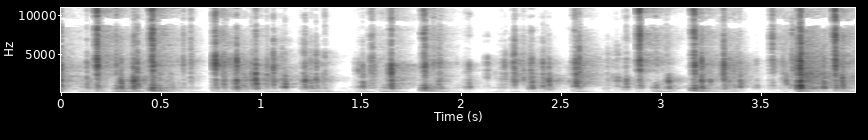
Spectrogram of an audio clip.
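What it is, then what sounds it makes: Plastic keyboard typing. Long press-on nails and fingertips type rapidly on a pink retro-style plastic computer keyboard with round keycaps. The result is a fast, uneven run of short, bright, dry clicks and clacks with brief pauses between bursts.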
